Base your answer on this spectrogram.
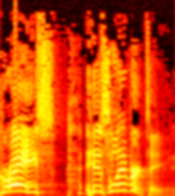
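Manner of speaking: loud, high-pitched preacher-style shout. Speaker announces he will shout the phrase one more time: shouted loudly. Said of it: "let me shout it one more time".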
